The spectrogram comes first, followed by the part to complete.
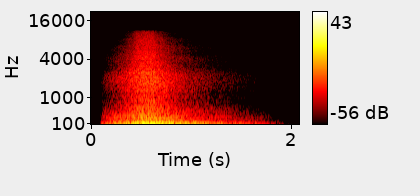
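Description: A whoosh sound effect with a deep low rumble under it, swelling quickly to a peak about half a second in and fading away before two seconds: the intro sting that brings on a company logo.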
